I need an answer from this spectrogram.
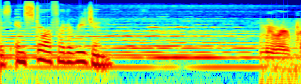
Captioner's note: phone interview in English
